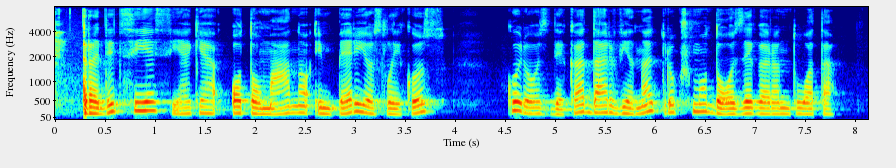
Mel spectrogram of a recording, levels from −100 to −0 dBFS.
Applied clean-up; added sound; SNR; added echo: none; none; none; none.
